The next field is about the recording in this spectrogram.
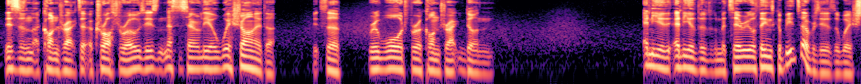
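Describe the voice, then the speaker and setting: A man giving reflective commentary on a role-play video game playthrough, weighing things up and posing rhetorical questions. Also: lowish voice. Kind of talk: musing gameplay commentary.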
